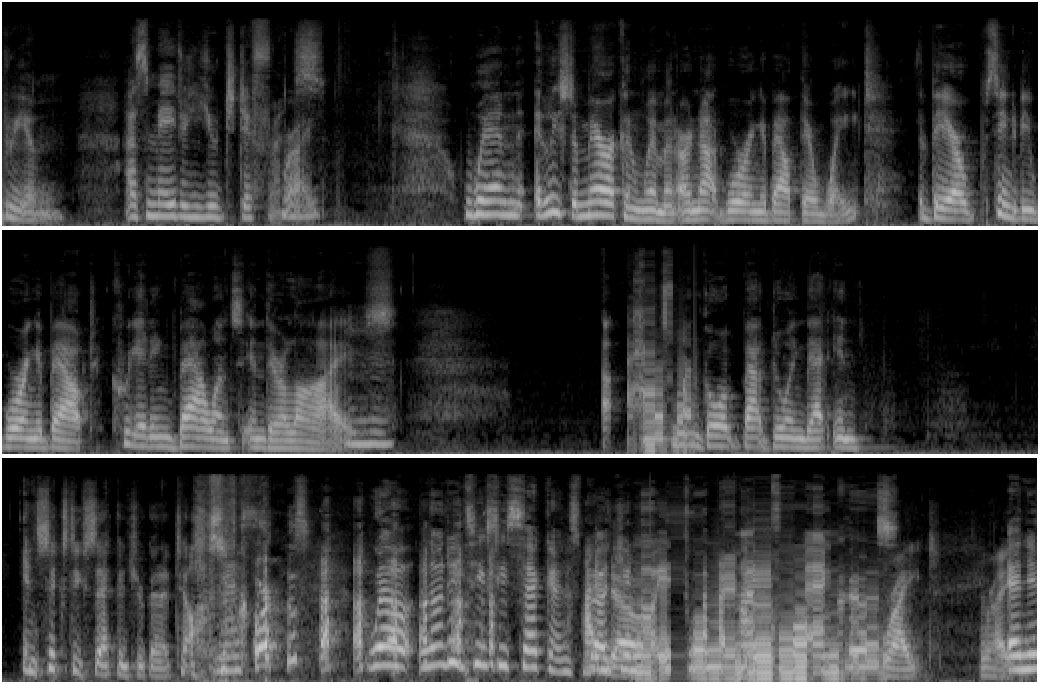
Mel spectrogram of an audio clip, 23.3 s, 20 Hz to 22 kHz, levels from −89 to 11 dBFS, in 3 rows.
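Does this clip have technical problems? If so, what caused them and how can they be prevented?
Yes. From 12.46 to 12.95 s and from 20.29 to 22.17 s the sound becomes a rigid, metallic 100 Hz buzz. This is robotic sound from repeated short buffers, likely a 10 ms block replayed while fresh audio arrived late. A larger jitter buffer prevents it.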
